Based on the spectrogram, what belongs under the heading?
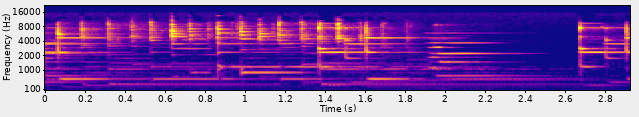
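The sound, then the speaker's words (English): Cell phone beeps and electronic chimes ring out in a quick, overlapping series of bright tones, loud, continuing for several seconds with no voices. “For young people, the constant buzzing and beeping can induce stress and anxiety.”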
